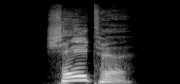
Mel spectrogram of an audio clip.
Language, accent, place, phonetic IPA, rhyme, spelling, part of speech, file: German, Germany, Berlin, [ˈʃɛltə], -ɛltə, schellte, verb, De-schellte.ogg
- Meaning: inflection of schellen: 1. first/third-person singular preterite 2. first/third-person singular subjunctive II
